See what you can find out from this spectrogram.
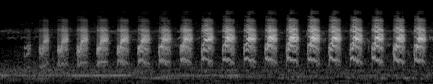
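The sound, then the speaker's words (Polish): A female wryneck calling by its nest hole gives a long, hoarse series of about twenty evenly spaced, squawking syllables in a steady rhythm, rising from soft to loud over a few seconds, with no voices. “Samica zwykle odzywa się tuż przy dziupli.”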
